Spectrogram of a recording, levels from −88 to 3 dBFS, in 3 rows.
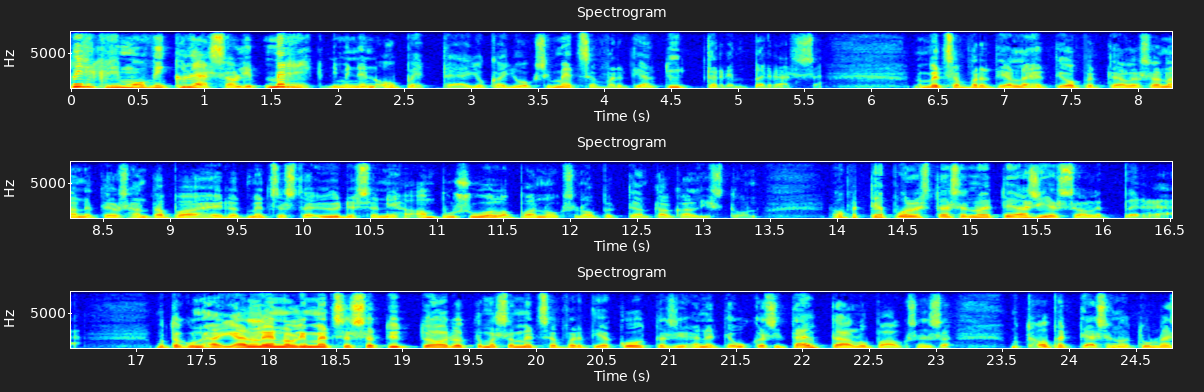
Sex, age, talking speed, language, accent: male, 60-79, 135 wpm, Finnish, native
